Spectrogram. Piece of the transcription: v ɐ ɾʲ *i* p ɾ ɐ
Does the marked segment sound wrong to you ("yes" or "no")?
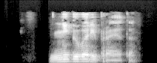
no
